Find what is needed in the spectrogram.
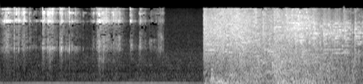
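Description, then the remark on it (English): Light tinkling and a steady low hum, then something suddenly smacks hard into a glass front window, setting off a loud, sustained burst of shattering, crunching noise that runs to the end. “Something just smacked into the front window.”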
